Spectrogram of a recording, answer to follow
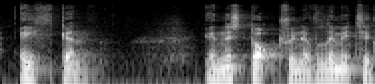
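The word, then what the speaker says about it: aithgein: And Old Irish, it's actually pronounced Aithgan.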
